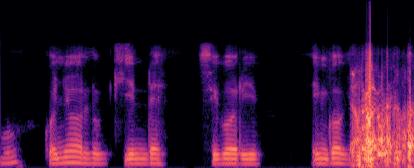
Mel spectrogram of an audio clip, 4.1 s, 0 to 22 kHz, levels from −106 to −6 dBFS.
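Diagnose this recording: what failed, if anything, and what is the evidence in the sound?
Codec payload misread, at the codec stage. From 3.50 s to the end, the speech turns into garbled noise and warble. The decoder is likely reading octet-aligned AMR frames as bandwidth-efficient, with every field misplaced.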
